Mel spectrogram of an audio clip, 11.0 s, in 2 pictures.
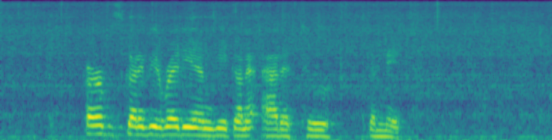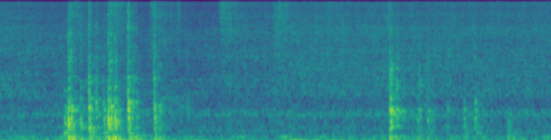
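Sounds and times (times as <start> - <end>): food sizzling in a pan: 0.0 - 11.0
wooden spoon knocking a pan: 6.2 - 7.2, 9.4 - 10.8.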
